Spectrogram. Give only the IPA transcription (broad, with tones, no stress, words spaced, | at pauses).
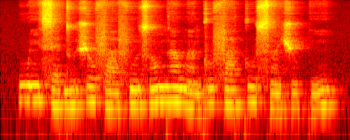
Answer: wĩ˧sɛ˨ dũ˨ʃo˧fa˨ fũ˨sɔ̃˨˦ɡã˧ wã˨ɡu˧fa˧ ku˧sã˨ʃu˨ kĩ˨˦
